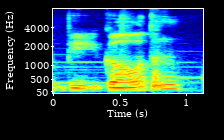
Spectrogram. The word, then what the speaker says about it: Bugården: We will enter a bit into Bygården. You pronounce the A with a circle on top like an O, and then stroll into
